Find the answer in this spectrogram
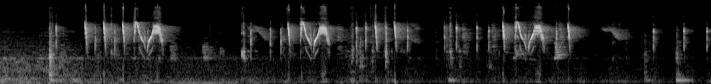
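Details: Sunda bush warbler in full ngebrem, used as a training lure: uneven bursts of high, chattering notes that swoop down and up, mixed with sharp clicks and short gaps.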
